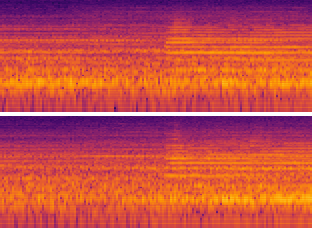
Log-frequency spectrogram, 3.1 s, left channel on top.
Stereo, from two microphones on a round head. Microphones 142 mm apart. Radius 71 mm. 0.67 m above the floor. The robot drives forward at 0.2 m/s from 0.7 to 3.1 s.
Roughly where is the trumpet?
Right.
